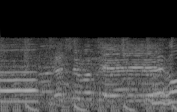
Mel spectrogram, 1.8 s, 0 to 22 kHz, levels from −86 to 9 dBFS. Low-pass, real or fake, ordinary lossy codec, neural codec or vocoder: 5.4 kHz; real; none; none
